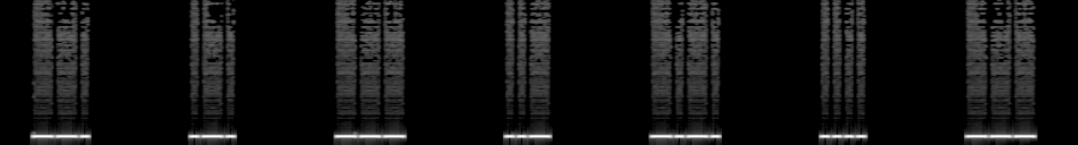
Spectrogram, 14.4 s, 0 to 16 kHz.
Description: Morse code, heard as a keyed tone, about 15 wpm, spaced as for 5 wpm, 1000 Hz. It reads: GROUCHO
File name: qotdfiles / 5wpm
